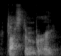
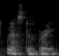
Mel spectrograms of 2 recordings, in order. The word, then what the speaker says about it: Glastonbury: Glastonbury. Glastonbury. Yeah, we don't say berry.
